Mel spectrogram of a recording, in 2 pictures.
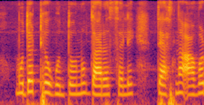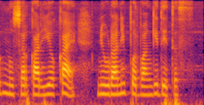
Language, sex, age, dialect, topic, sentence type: Marathi, female, 25-30, Northern Konkan, banking, statement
